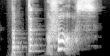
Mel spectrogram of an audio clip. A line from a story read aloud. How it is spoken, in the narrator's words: cried Gahira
